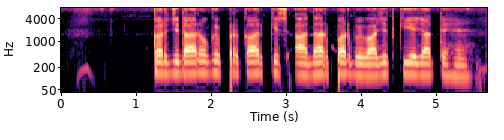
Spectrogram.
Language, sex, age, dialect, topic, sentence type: Hindi, male, 25-30, Kanauji Braj Bhasha, banking, statement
